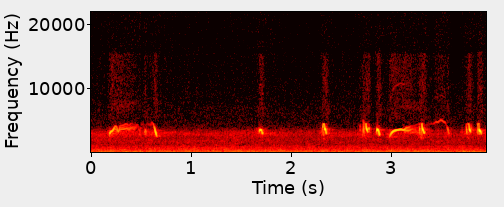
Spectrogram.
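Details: At a nest on Dale Hollow Lake on the Kentucky-Tennessee border, a wild American bald eagle gives scattered high, thin chirps and short slurred whistles over a quiet background, late morning in 2022.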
